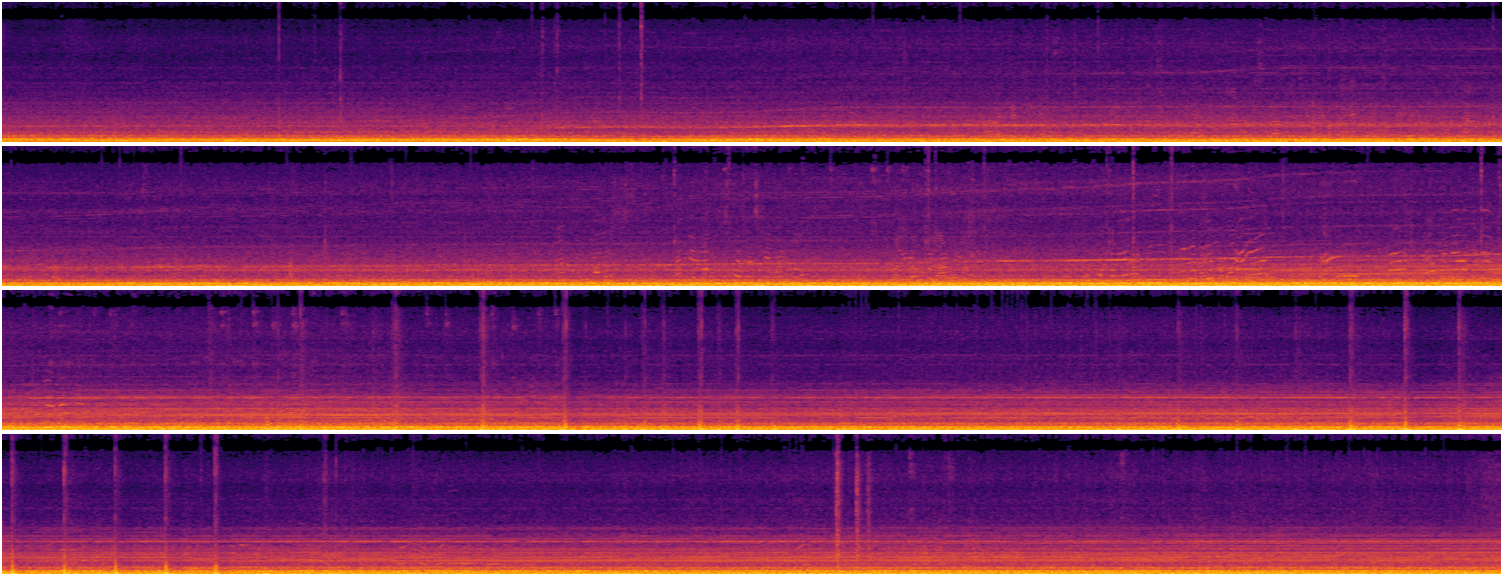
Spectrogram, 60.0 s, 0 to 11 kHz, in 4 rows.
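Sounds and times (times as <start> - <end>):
jet engines spooling up: 18.8 - 49.2.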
